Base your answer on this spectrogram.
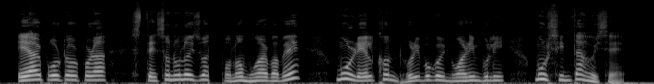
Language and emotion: Assamese, fearful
